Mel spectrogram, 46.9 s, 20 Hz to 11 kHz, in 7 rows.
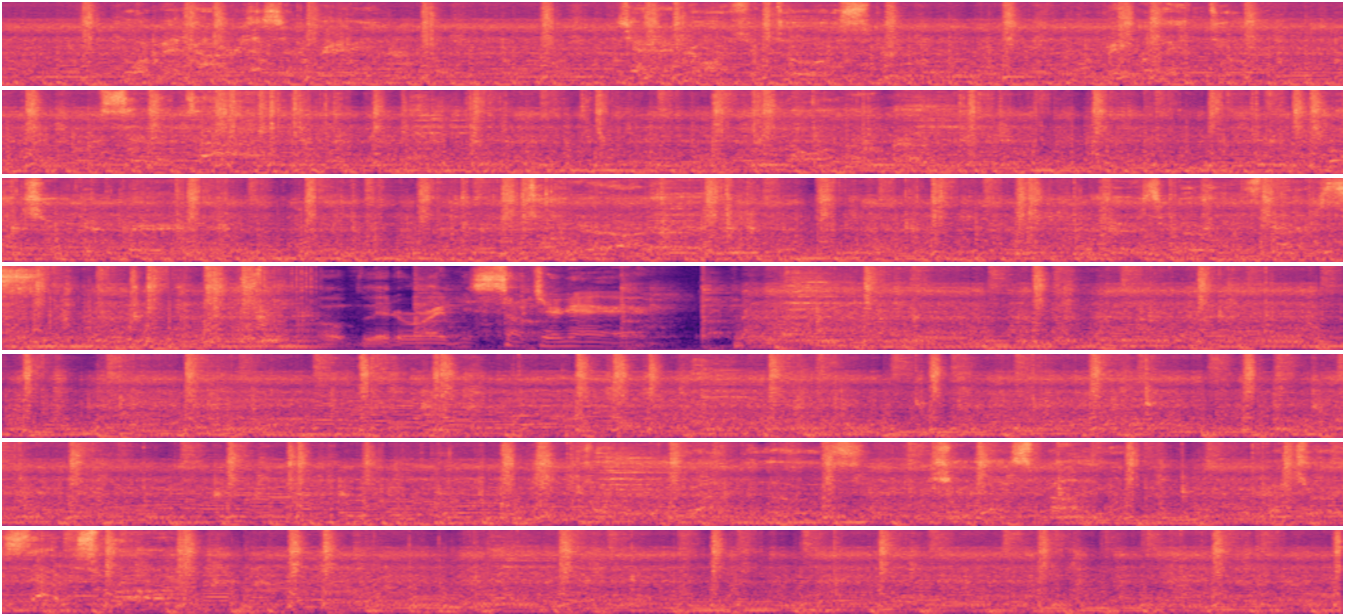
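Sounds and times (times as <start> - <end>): electric bass: 0.0 - 21.8, 23.6 - 46.9
drum hits: 0.0 - 46.9
heavy metal song: 0.0 - 46.9
metal music: 0.0 - 46.9.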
